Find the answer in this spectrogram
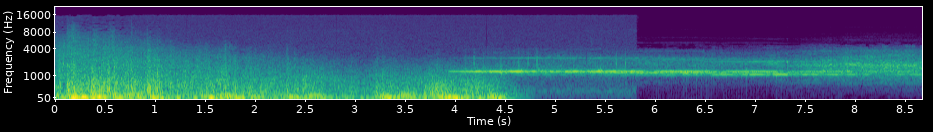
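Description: A sudden loud boom with a deep rumble that dies away over about four and a half seconds, followed by a thin, tinny sound holding two steady tones.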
